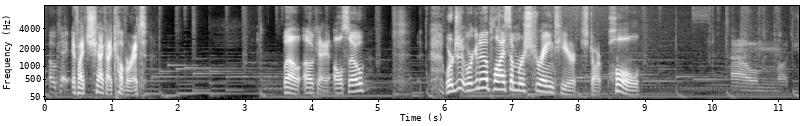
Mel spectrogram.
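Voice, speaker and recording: A man's voice: medium pitch, huge pitch swings, slow, pauses often, faint music behind. A man doing a casual, rambling game stream, playfully joking and talking back to his viewers.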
